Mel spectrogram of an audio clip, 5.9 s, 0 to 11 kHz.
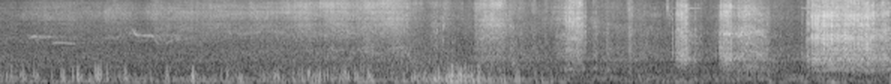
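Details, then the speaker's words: Traxxas 1/16 Mini E-Revo VXL brushless RC truck, running at a park: electric whir with rough gritty grinding, loudest in reverse; owner suspects play in the transmission gears. "yeah, especially you can hear it when I go in reverse, which makes me think it's something with the transmission. You might be able to hear that grinding when I go in reverse, but yeah, it's you can really hear it there."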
